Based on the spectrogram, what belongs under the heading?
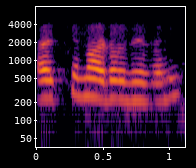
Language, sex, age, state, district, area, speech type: Hindi, female, 30-45, Uttar Pradesh, Chandauli, rural, conversation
